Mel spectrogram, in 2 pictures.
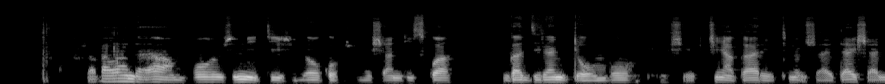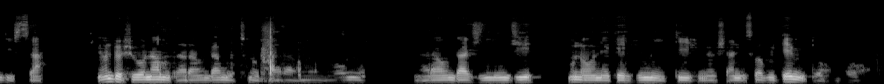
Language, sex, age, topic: Ndau, male, 50+, health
